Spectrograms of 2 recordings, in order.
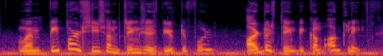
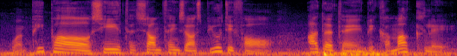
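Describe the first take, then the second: First: It is read in an Indian accent. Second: It is read in a Chinese accent. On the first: "I don't know Indian" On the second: "read with the Chinese accent"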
